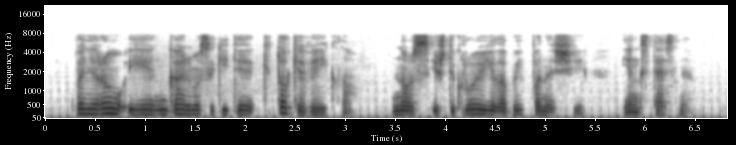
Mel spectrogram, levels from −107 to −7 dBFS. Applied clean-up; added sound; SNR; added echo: none; Aircraft; 19 dB; none.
